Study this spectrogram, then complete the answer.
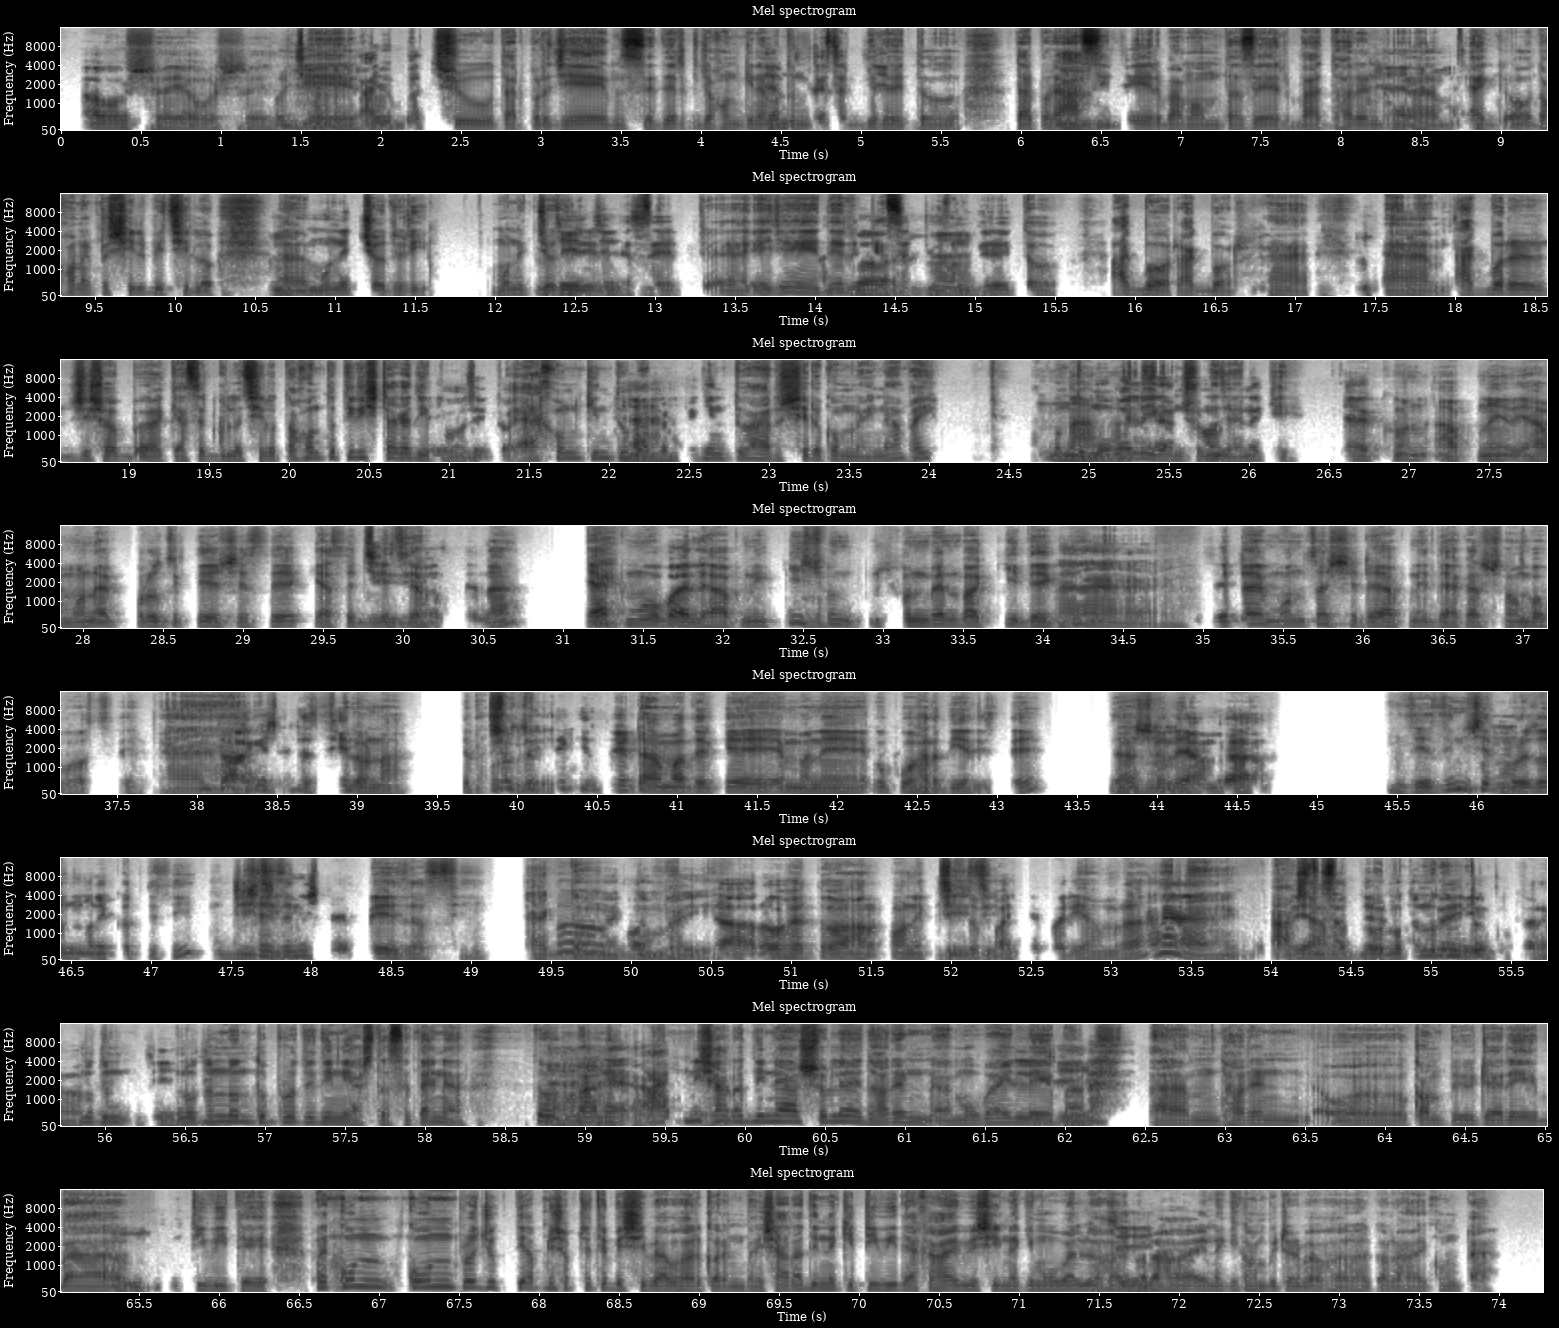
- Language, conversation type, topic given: Bengali, unstructured, তোমার জীবনে প্রযুক্তি কীভাবে আনন্দ এনে দিয়েছে?
- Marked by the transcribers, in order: static; chuckle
